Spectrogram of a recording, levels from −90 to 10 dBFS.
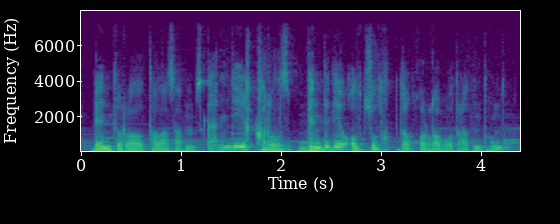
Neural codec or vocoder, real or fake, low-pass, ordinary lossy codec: none; real; 7.2 kHz; none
